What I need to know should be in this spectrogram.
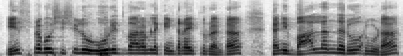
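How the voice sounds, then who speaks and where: Young male preacher, Telangana Telugu accent, high voice, colloquial storytelling sermon. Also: fast. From India. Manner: storytelling sermon in colloquial speech, rising to shouted hallelujahs.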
